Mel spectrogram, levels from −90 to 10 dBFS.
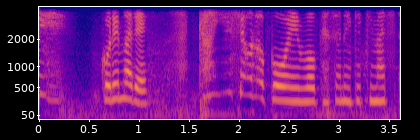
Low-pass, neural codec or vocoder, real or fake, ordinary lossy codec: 3.6 kHz; codec, 16 kHz, about 1 kbps, DyCAST, with the encoder's durations; fake; none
